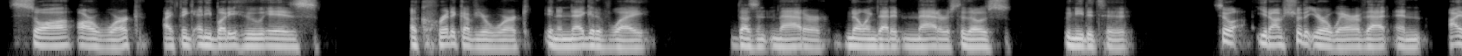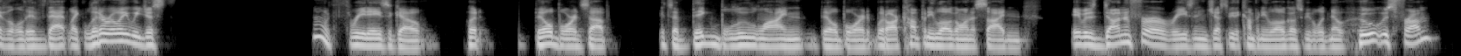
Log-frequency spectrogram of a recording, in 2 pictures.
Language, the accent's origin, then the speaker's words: English; New Jersey, United States; I'm from Jersey, so you're not going to get some fluff because I don't need anything from you.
